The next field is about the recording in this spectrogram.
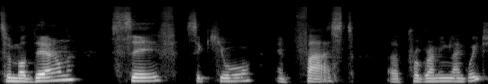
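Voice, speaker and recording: Speaking fairly slowly with a slight French accent, a man has a fairly high pitch with ordinary variation, a dark, mellow tone and big swings in loudness, recorded with a dry, close sound and no echo. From Belgium. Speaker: software engineer and conference speaker. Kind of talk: conference talk. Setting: stage with live audience, also streamed. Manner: hesitant, frequent uh and um.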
